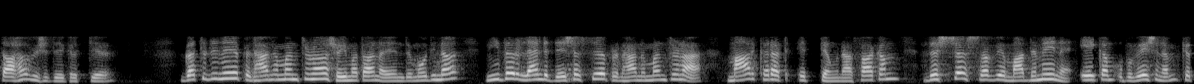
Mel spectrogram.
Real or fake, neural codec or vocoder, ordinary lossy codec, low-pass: fake; codec, 24 kHz, 0.9 kbps, DualCodec; AAC, 24 kbps; 3.6 kHz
